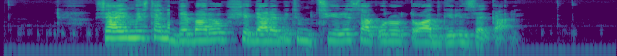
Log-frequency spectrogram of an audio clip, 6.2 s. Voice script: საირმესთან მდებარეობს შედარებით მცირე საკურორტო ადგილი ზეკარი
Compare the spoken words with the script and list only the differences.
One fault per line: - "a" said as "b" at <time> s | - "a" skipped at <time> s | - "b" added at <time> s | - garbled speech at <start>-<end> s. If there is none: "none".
none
